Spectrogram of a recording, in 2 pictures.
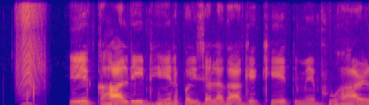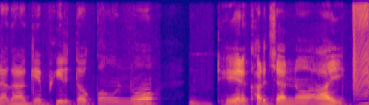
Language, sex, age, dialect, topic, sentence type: Bhojpuri, male, 25-30, Southern / Standard, agriculture, statement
